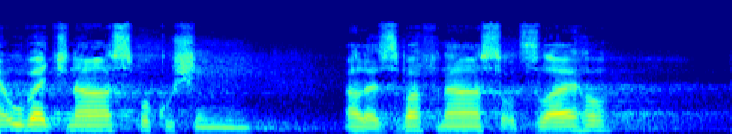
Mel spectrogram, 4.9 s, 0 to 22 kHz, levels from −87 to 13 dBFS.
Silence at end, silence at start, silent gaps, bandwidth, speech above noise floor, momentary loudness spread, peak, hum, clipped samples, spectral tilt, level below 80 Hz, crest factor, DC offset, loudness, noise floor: 0.55 s; 0 s; none; 10.5 kHz; 30 dB; 15 LU; -14 dBFS; none; under 0.1%; -2.5 dB/octave; -80 dBFS; 20 dB; under 0.1%; -32 LUFS; -62 dBFS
